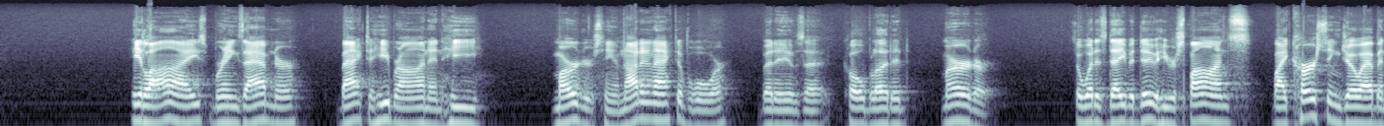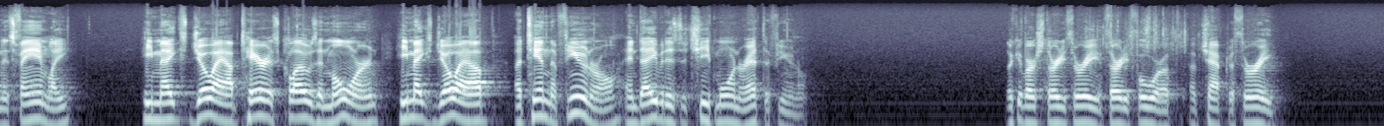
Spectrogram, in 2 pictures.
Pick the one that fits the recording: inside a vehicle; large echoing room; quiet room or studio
large echoing room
